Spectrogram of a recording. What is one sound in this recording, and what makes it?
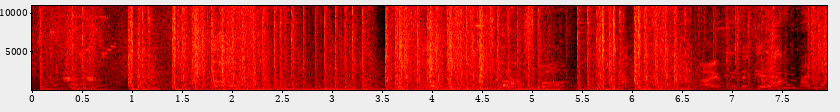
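Rapid gunshots rattle in quick bursts.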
